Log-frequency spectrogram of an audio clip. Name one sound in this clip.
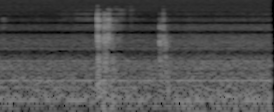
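A door clicks shut.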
